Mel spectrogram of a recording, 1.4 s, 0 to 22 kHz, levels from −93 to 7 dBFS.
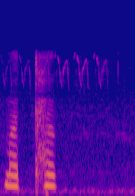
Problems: low volume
